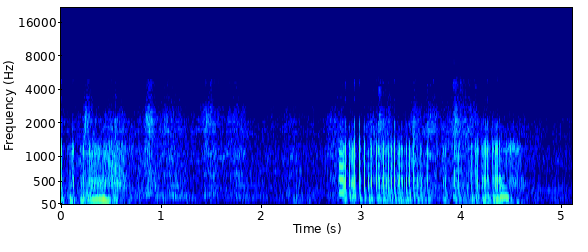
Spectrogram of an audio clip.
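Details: Jitta, a goat asleep at Yoshigake Farm in Himi, Toyama, Japan, snores softly: a short rough rattle, then a longer pulsed, buzzy breath lasting almost two seconds, low and quiet against a still farm background.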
